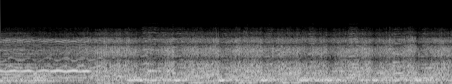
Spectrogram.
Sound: audience applauding

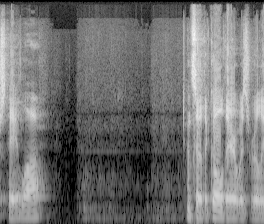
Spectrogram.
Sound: pause

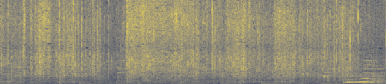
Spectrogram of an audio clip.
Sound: paper ripping

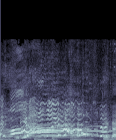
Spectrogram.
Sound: shouting

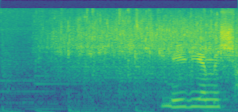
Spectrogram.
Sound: butter sizzles

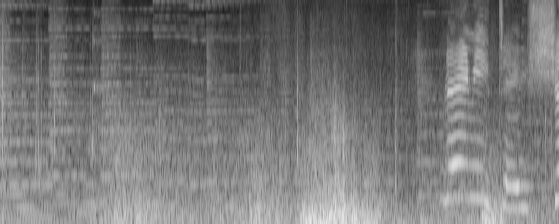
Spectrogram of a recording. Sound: thunder

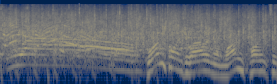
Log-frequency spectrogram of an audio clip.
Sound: all applauding

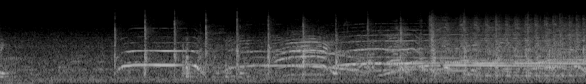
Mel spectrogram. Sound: crowd cheers and applauds

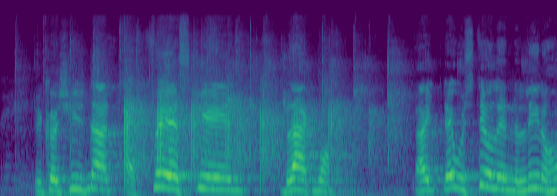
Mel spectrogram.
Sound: applause

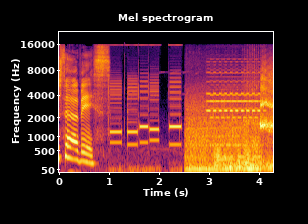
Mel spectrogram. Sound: dialing; phone rings

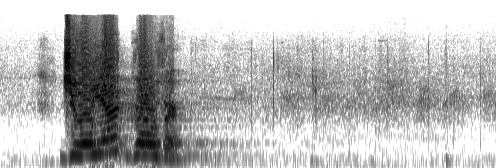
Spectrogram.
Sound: applause

